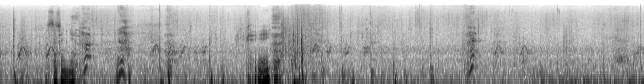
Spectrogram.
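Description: Hands grab and knock against wooden beams while climbing.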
